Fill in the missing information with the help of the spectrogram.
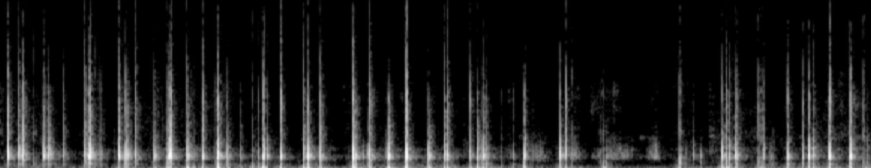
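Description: An empty clear plastic zip-top bag with a blue seal is held in both hands while fingers crinkle and squeeze the thin plastic. A rapid series of short, sharp crackles centred in the midrange with bright high edges is heard, with a brief quieter gap before the crinkling picks up again.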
